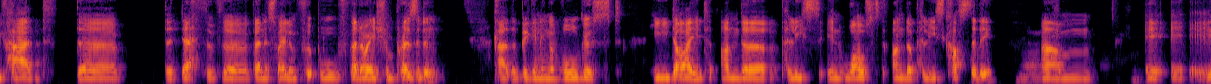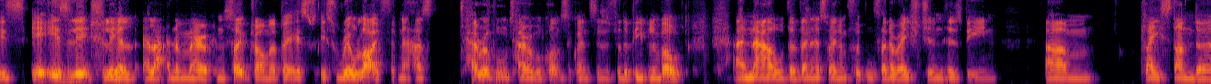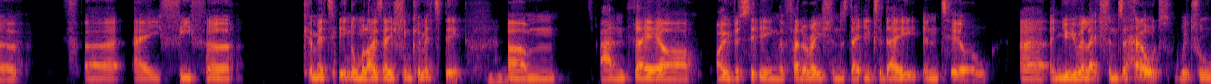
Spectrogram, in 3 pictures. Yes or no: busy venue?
no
